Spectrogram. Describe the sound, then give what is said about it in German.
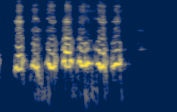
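A voice imitates a bird call with a quick run of about seven choppy, gobbling pulses in one fairly loud burst, then silence. “Mach die Ziege hier, Vogel. Schwein, Alter.”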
